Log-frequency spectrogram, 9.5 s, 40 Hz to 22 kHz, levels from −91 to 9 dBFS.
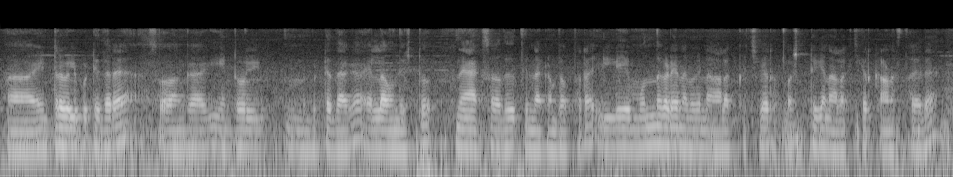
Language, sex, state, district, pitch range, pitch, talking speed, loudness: Kannada, male, Karnataka, Raichur, 105-115 Hz, 110 Hz, 115 wpm, -20 LUFS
